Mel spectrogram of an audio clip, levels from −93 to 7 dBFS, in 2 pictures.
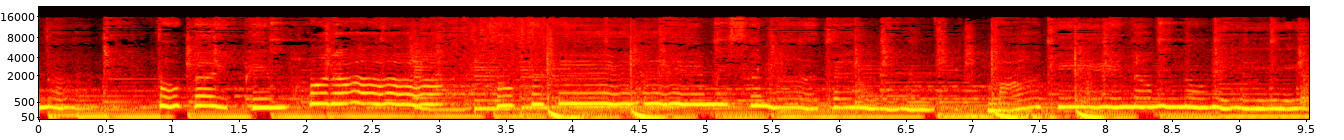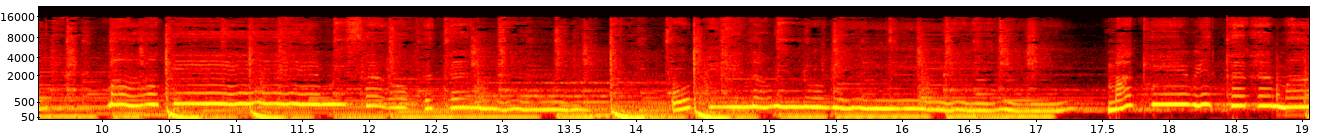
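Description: At 9.6 s there's a brief garbled flutter lasting until about 9.82 s, and it's a case of frames out of order. Two neighbouring chunks of about 93 ms each, which fits two codec frames apiece, got decoded in swapped order, so that stretch plays with its halves exchanged. Nothing goes missing, and the timing carries on intact afterwards.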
